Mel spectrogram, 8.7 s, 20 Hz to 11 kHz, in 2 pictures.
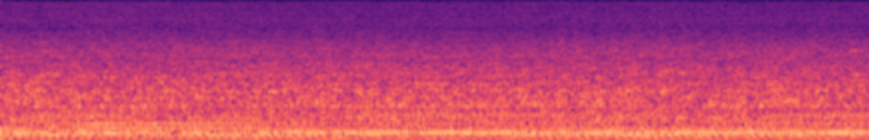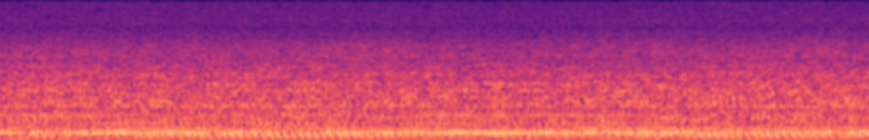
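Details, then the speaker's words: John Deere walk-behind mower with a Briggs & Stratton 725 auto-choke engine, in for no-start, after carburetor replacement: steady, even single-cylinder drone with no misses or surging; it runs perfectly, like new from the factory. "okay so the mower runs perfect uh without issues and um now we have a unit to give back to the customer that runs just like like it was straight from the factory"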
